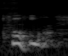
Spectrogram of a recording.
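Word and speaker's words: Quernmore: It's spelled Quillmore, but it's always pronounced KMA.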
